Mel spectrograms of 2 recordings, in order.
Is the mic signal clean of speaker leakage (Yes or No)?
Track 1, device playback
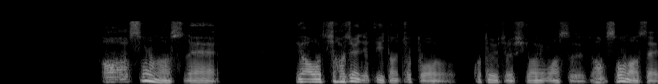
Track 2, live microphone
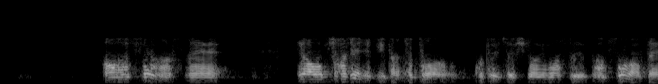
No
